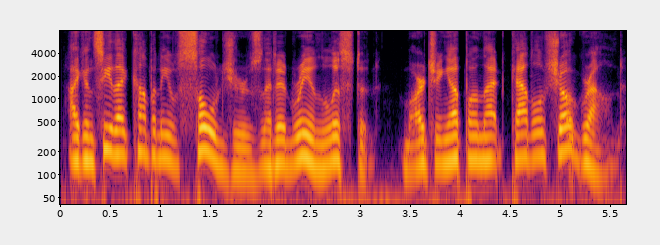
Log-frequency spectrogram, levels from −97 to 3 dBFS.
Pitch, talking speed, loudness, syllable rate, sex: 150 Hz, 190 wpm, -18 LUFS, 4.8 syllables/s, male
